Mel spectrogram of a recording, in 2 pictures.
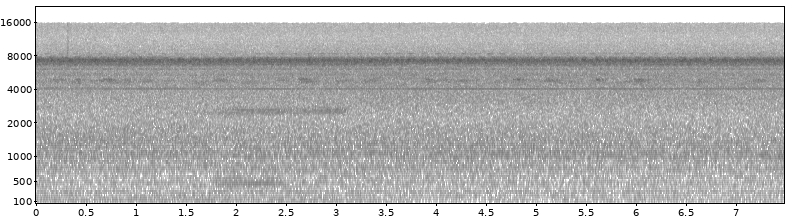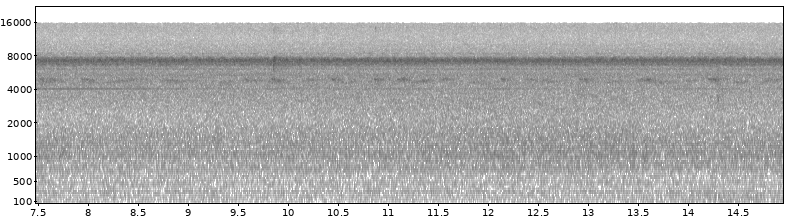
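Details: A September evening in the garden, with crickets keeping up a constant shrill trill at a fixed high pitch, plus a softer lower tone, a brief faint whistle near two seconds and a dense hiss of background noise.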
